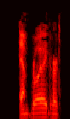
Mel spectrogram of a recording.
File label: "embroidered", English; adjectives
